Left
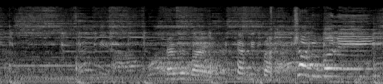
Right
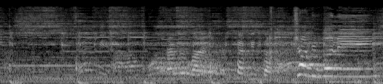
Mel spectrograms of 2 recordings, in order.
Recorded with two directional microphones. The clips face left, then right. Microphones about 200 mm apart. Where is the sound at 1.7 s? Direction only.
Centre (ahead or behind).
